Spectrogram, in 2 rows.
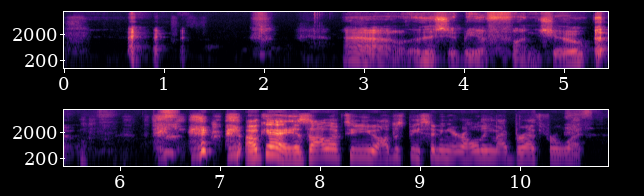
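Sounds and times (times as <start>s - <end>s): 
speech: 3.4s - 5.8s, 6.4s - 10.7s
person hiccuping: 5.3s - 5.7s.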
